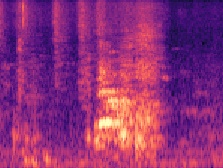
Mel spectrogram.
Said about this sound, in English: I wonder if she can hear Lilith barking.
